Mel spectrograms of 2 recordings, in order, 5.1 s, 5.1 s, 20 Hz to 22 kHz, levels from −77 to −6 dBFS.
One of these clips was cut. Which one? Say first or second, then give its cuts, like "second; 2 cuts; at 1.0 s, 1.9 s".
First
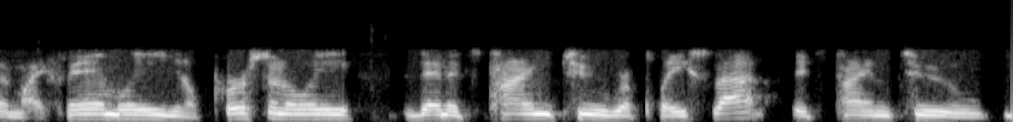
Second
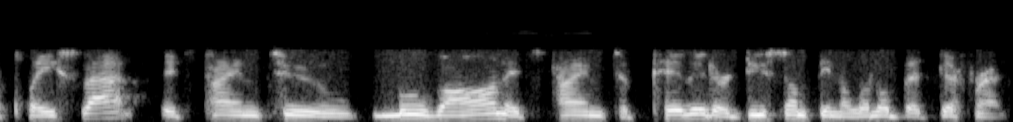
first; 1 cut; at 1.9 s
